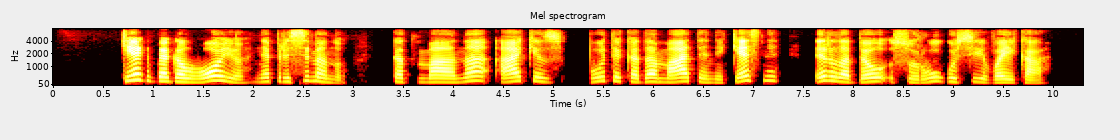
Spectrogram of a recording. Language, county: Lithuanian, Vilnius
